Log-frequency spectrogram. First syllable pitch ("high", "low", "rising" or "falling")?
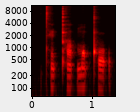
low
